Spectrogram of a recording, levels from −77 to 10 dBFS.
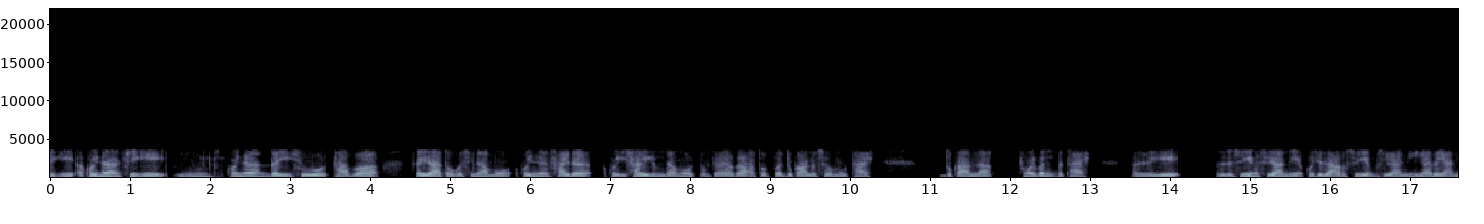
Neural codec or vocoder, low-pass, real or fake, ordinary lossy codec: codec, 16 kHz, 4 kbps, FreqCodec, smaller model; 3.6 kHz; fake; none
